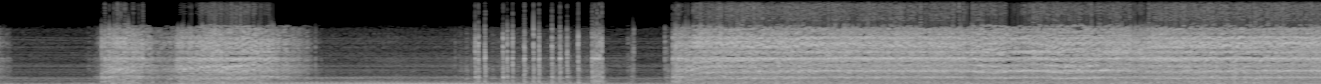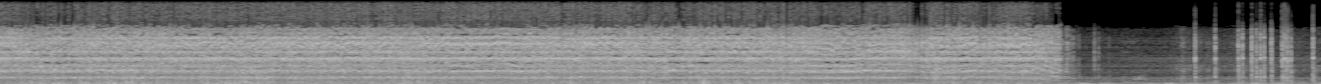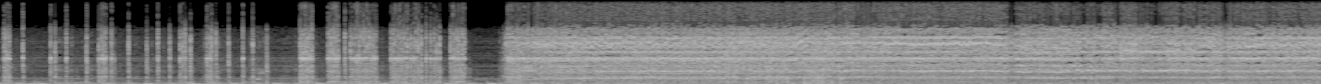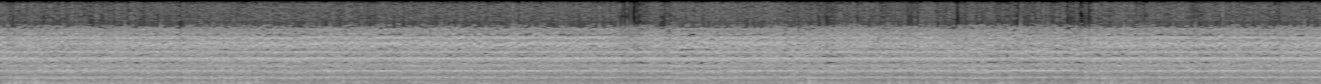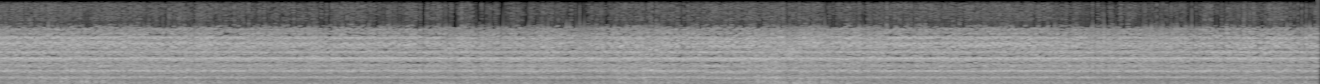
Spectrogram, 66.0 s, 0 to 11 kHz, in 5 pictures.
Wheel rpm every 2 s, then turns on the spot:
40, 60, 20, 90, 230, 220, 230, 220, 230, 230, 230, 200, 10, 20, 20, 30, 190, 220, 220, 230, 230, 220, 230, 220, 230, 230, 230, 230, 240, 230, 230, 230, 230.
4-6 24-30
